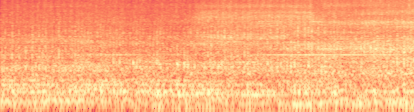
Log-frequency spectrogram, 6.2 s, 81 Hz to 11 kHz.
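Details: BMW F650GS single-cylinder with irregular tickover, beat stumbling and wavering, hunting idle close to dying; engine frequently cuts out when revs drop.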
